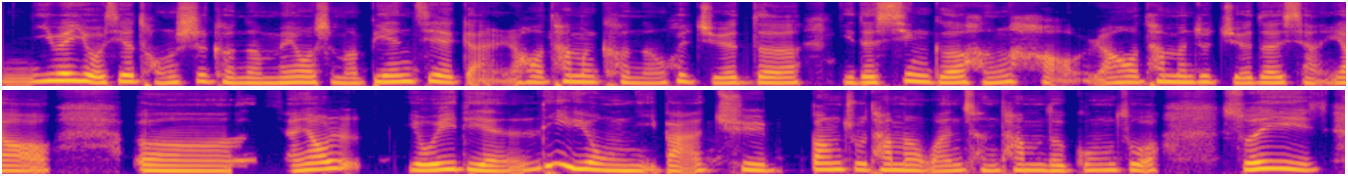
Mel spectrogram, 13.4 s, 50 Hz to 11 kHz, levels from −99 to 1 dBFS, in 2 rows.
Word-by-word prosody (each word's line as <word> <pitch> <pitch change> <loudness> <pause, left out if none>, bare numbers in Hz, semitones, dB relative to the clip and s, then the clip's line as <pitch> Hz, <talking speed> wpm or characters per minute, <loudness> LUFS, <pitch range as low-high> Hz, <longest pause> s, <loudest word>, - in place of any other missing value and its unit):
因 260 +2 +3
为 275 0 +8
有 240 -5 +6
些 245 +3 +3
同 205 -2 -5
事 250 +4 -1
可 230 -4 -3
能 195 0 -3
没 200 +1 -1
有 215 0 +1
什 215 - -4
么 190 - -4
边 235 +4 +2
界 245 -2 +1
感， - - -9
然 210 - -7
后 220 - -2
他 235 - -2
们 230 -1 +1
可 215 0 -7
能 190 0 -7
会 250 - -1
觉 195 -2 -2
得 200 0 -1 0.2
你 205 - -4
的 215 +1 +2
性 250 +3 +1
格 210 0 +1
很 205 +1 -3
好， 240 - -8
然 210 -6 -5
后 220 0 0
他 245 - -2
们 230 -1 +2
就 225 - -1
觉 200 -3 -5
得 205 +1 -1
想 200 -3 -5
要 200 -1 0 0.4
呃， 200 -2 +1 0.3
想 200 +2 -1
要 250 +3 +4 0.4
有 220 -1 +5
一 255 +2 +6
点 220 -1 +1
利 390 -3 +5
用 215 -5 +4
你 195 - -4
吧， 200 +2 -2
去 225 -1 -1 0.2
帮 245 0 +3
助 245 -1 -1
他 230 - 0
们 215 -2 +1
完 195 +2 -3
成 220 -2 -4
他 225 +1 -3
们 220 -1 -1
的 205 - 0
工 220 +2 -4
作。 220 -1 -1 0.3
所 250 +1 +4
以 265 -5 +3
220 Hz, 280 characters per minute, -20 LUFS, 205-235 Hz, 0.4 s, 为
